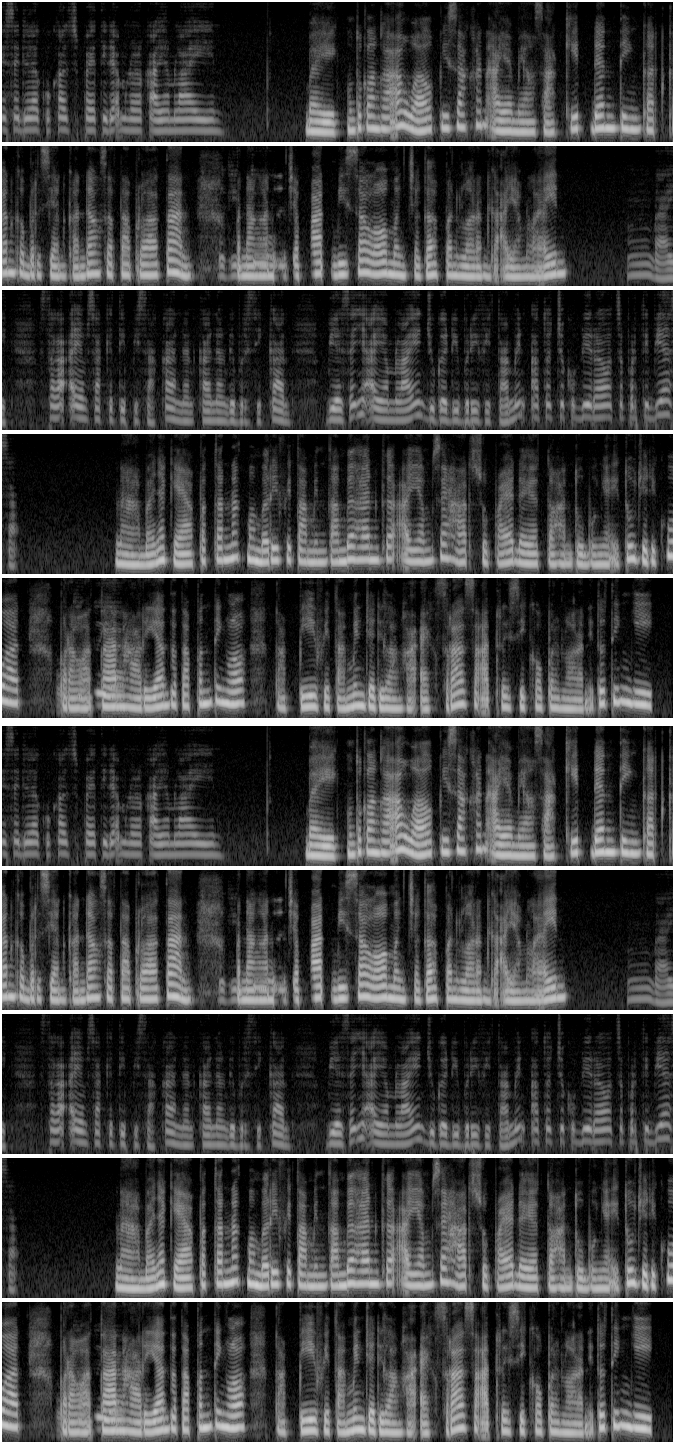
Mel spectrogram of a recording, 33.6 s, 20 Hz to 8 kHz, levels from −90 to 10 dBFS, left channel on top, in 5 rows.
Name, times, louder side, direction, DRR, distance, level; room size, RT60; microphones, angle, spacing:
voice 1, 0.0-2.2 9.0-9.5 13.0-20.3 27.4-28.1, left 1 dB, 15° left, 4.7 m, -35 dB
voice 2, 3.0-12.4 21.3-33.3, right 2 dB, 25° right, 0.5 m, -21 dB
open air
head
